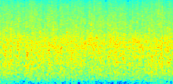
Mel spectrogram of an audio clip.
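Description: A studio audience applauding, a dense and steady burst of clapping close and loud throughout, with no voices over it.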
